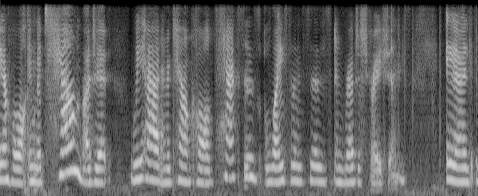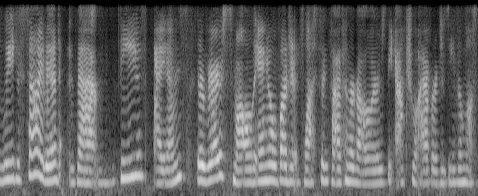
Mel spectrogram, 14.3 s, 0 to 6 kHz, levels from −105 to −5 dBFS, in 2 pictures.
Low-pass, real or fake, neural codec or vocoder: 5.4 kHz; fake; codec, 16 kHz, 1 kbps, FreqCodec, smaller model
